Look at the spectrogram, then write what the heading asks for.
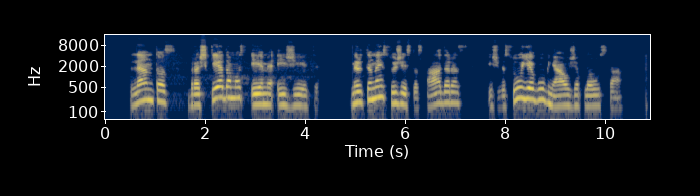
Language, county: Lithuanian, Kaunas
